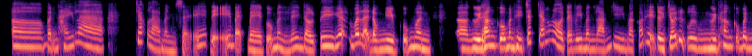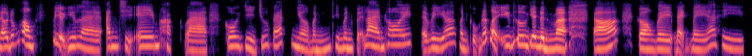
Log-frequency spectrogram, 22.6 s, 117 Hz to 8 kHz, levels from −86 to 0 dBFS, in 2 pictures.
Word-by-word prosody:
Ờ, 240 -2 0
mình 215 -1 -3
thấy 240 +2 -4
là 250 -10 -1 0.5
chắc 345 -4 -3
là 215 -8 -4
mình 175 -3 -7
sẽ - - -7 0.3
để 465 - -2
bạn - - 0
bè 185 -3 0
của - - -3
mình 220 -5 -1
lên 225 +2 -2
đầu 190 -4 +2
tiên 255 +1 +2
á, 305 - +6
với 305 +4 +6
lại - - +3
đồng 195 0 +1
nghiệp 195 -3 +4
của - - +1
mình, 230 -4 +2 0.4
ờ, 210 -1 +2
người 210 0 +8
thân 255 +3 +7
của 220 - +7
mình 235 0 +2
thì 230 -2 +2
chắc 335 0 -1
chắn 295 +3 0
rồi, 255 -11 +2
tại 195 -2 -2
vì 210 +1 0
mình 210 -1 -2
làm 200 +3 -3
gì 240 -4 -4
mà 200 -1 -4
có 270 +8 -6
thể 330 - -3
từ 220 -3 +6
chối 245 +5 +3
được, 395 - +1
ừm, 215 -2 +1
người 215 -1 +5
thân 255 0 -1
của - - -6
mình 235 -2 +1
đâu, 230 +1 +3
đúng 285 +7 -6
hông? 270 -6 +6 0.3
Ví - - -5
dụ 470 - +4
như 245 +1 -1
là 210 -6 -2
anh 245 +1 -2
chị 230 -5 -8
em, 250 +1 -2
hoặc 220 -5 -7 0.2
là 180 -2 -2 0.2
cô 255 +1 -2
dì 210 -7 -3
chú 255 +7 -8
bác 270 +5 -1
nhờ 220 -7 -2
mình 195 +3 -5
thì 235 - -6
mình 215 -1 -2
phải - - -6
làm 255 -4 +2
thôi, 280 +3 -3
tại - - -2
vì 220 0 -2
á 300 +6 -1
mình 210 -3 -4
cũng - - -9
rất 345 +6 -1
là 370 - +5
yêu 265 - -3
thương 275 -2 0
gia 265 -1 +5
đình 235 -5 +4
mà. 210 -2 +8 0.4
Đó, 210 - +4 0.3
còn 205 -2 +1
về 200 -1 -1
bạn 210 - -3
bè 200 -1 -4
á 275 +5 -4
thì, 210 -5 -6
230 Hz, 240 wpm, -22 LUFS, 205-260 Hz, 0.5 s, người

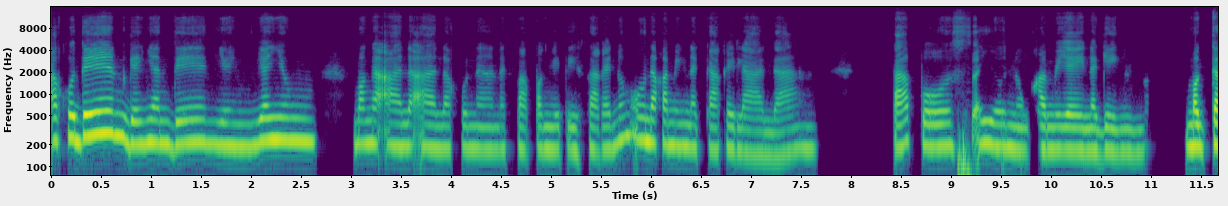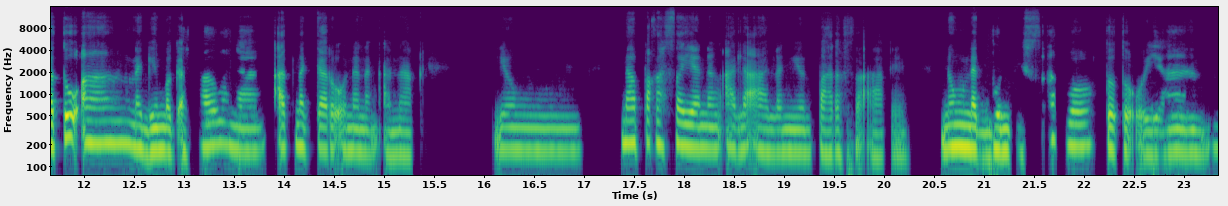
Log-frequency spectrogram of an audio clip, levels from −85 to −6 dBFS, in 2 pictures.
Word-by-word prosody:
Ako 235 +2 +5
din, 275 +1 +8
ganyan 215 0 +2
din 215 0 +1
yung 200 -1 0 0.2
'yan 235 +1 +5
yung 235 0 +3 0.5
mga 210 0 -1
ala-ala 190 -2 -2
ko 185 - -7
na 175 -1 -5
nagpapangiti 175 0 -5
sa'kin 180 +1 -4
nung 245 +4 -1
una 235 -5 +3
kaming 200 -2 -2
nagkakilala. 170 -3 -5 1.0
Tapos 195 -1 0
ayun, 205 -3 +1
nung 170 -1 -4
kami 175 0 -1
ay 170 -1 +2
naging 165 -1 -3 0.4
magkatuwang, 215 +2 +4
naging 170 -1 +2
mag-asawa 190 +5 -1
na, 165 -1 -3
at, 185 0 +1
nagkaroon 175 -1 -1
na 170 - -1
ng 160 0 -6
anak. 150 0 -5 0.8
Yung 175 0 -3 1.0
napakasaya 210 -3 +1
ng 175 -1 -2
ala-alang 165 -1 -2
'yun 160 0 -2
para 160 0 -4
sa 150 - -9 0.2
akin, 145 -1 -11 0.4
nung 190 +1 +4
nagbuntis 165 0 +1
ako. 200 -4 -1
Totoo 175 -2 0
yan. 155 +1 -3
180 Hz, 115 wpm, -23 LUFS, 170-210 Hz, 1.0 s, din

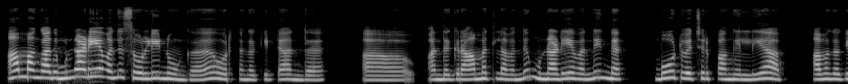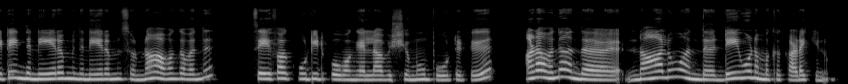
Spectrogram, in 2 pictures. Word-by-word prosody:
ஆமாங்க, 340 -2 +4
அது 290 - +1
முன்னாடியே 360 +4 +7
வந்து 315 +1 0
சொல்லிடணுங்க, 260 -5 +1 0.3
ஒருத்தங்க 230 -2 -5
கிட்ட 225 +1 -8
அந்த 210 -1 -3 0.6
அ - - 0 0.6
அந்த 225 0 +1
கிராமத்துல 245 +2 +1
வந்து 235 +6 -1
முன்னாடியே 250 +1 +4
வந்து 250 +4 0
இந்த 265 -3 +3 0.4
போட் 295 +1 0
வெச்சிருப்பாங்க 255 -2 -1
இல்லையா? 260 +5 +2 0.4
அவங்க 250 +1 +2
கிட்ட 250 +4 -1
இந்த 265 -1 +3
நேரம், 265 +2 +2
இந்த 245 -1 0
நேரம்னு 245 +1 0
சொன்னா 225 +5 -1
அவங்க 255 0 -1
வந்து 255 +9 -3 0.5
சேஃபா 260 +1 +2
கூட்டிட்டு 250 -1 -3
போவாங்க, 220 -1 -2
எல்லா 215 0 -1
விஷயமும் 220 +2 -3
போட்டுட்டு. 210 +1 -5 0.5
ஆனா 310 +4 +5
வந்து 340 +5 0
அந்த 245 -3 +3 0.6
நாளும் 315 +6 +1
அந்த 230 -3 +1 0.2
டேயும் 290 +3 +2
நமக்கு 230 -2 -2
கெடைக்கணும். 215 +2 -4
250 Hz, 145 wpm, -23 LUFS, 225-275 Hz, 0.6 s, முன்னாடியே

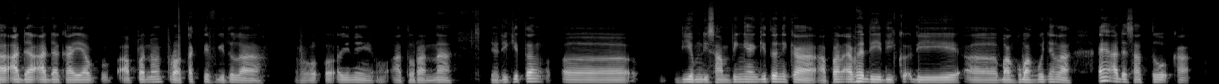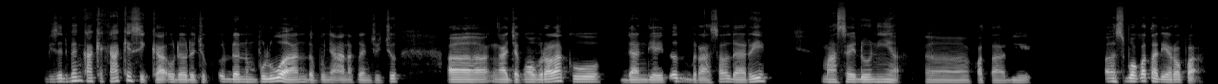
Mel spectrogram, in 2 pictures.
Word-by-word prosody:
ada 110 +1 +4
ada 110 +1 +2
kayak, 110 0 +2
eee, - - -11 0.2
apa - - -6
namanya, 120 +1 -2
protektif 115 - 0
gitulah, 100 -5 -1 0.3
rul 100 0 -5
eee 105 - -4
ini, 105 0 -3
eee, - - -15
aturan. 100 -1 -3
Nah, 105 -2 0 0.4
jadi 100 +2 -5
kita 130 +3 -1 0.3
eee, 105 -1 0 0.5
diam 115 +2 +1
di - - +2
sampingnya 120 +3 -1
gitu 125 +4 +1
nih 120 - -2
Kak, 105 -3 +6 0.2
apa, - - -1 0.2
apa 140 - +5
di 115 -2 +2
di - - +1
ko - - -3
di, 110 -1 +1
eee, 105 -1 -2
bangku-bangkunya 115 +2 +1
lah, 100 -4 +3 0.3
eh, 165 - +6
ada 140 -6 +2
satu 110 0 -2
ka - - -5 0.8
bisa 125 +4 -3
dibilang 170 +5 -1
kakek-kakek 150 +4 0
sih, - - -4
Kak, 110 0 +3
udah 115 -1 +1
udah 110 - 0
cukup, - - -9
udah 120 - +5
60-an 115 +1 +6
udah 105 - 0
punya 110 -2 -3
anak 110 +1 -5
dan 105 -2 -4
cucu, 135 +7 -4 0.5
eee, 110 -1 +5
ngajak 110 +1 +1
ngobrol 115 +3 +5
aku 120 -6 +2 0.2
dan 110 +1 +1
dia 105 -1 +1
itu 150 +9 +1
berasal 115 +1 -2
dari 125 +9 +2 0.6
Macedonia, 115 0 0 0.3
eee, 100 -1 -4
kota 100 0 -5
di, 100 -1 -6 0.8
eee, 145 - +1
sebuah 145 0 +4
kota 140 - +4
di 120 - +2
Eropa, 115 0 0
110 Hz, 170 wpm, -23 LUFS, 105-120 Hz, 0.8 s, Kak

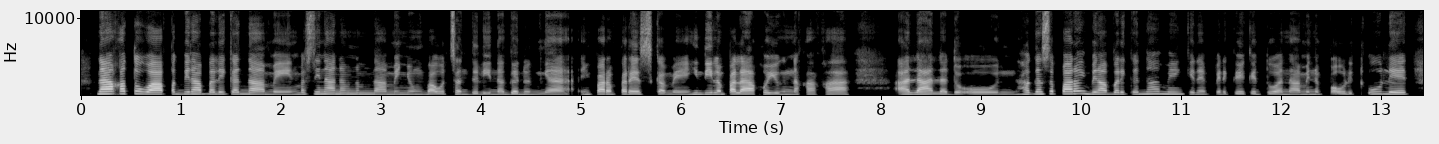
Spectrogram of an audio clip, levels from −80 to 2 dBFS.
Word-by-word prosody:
nakakatuwa 300 -3 +7
pag 275 -2 -5
binabalikan 265 -1 0
namin, 200 -6 +1
mas 250 0 -4
ninanamnam 255 -2 -2
namin 210 -1 -4
yung 210 - -11
bawat 200 0 0
sandali 195 -2 -4
na 190 - -3
ganun 195 -2 -4
nga. 170 0 +1 0.2
Yung 205 - -10
parang 220 0 +4
parehas 210 -1 +1
kami, 180 0 -3
hindi 215 +2 0
lang 220 - +1
pala 205 -3 +6
ako 225 - -8
yung 200 -1 -5
nakakaalala 200 - 0
doon. 165 0 -6
Hanggang 240 +5 -1
sa 310 - +2
parang 305 +2 +4
binabalikan 245 -1 0
namin, 275 -2 -5
kine 215 -2 -5
pinagkukwentuhan 190 +1 -5
namin 185 +1 -4
ng - - -31
paulit-ulit, 240 +6 -2
215 Hz, 150 wpm, -24 LUFS, 190-255 Hz, 0.2 s, nakakatuwa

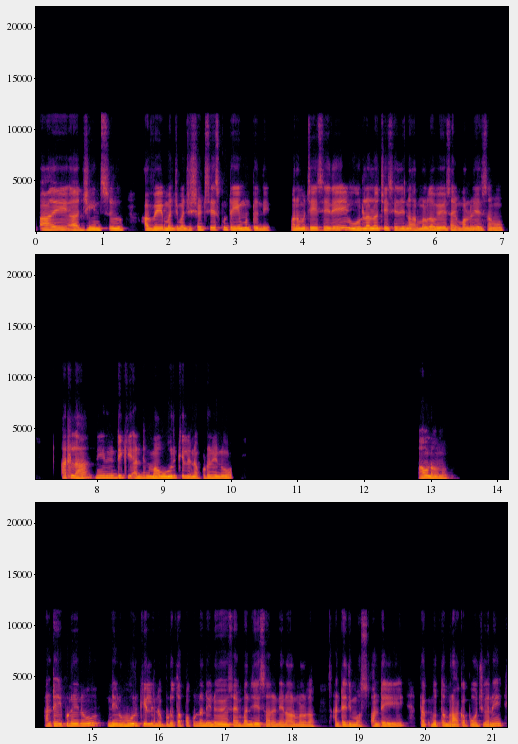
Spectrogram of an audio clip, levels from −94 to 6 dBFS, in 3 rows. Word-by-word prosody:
అదే 170 +2 0 0.2
ఆహ్, 150 - 0
జీన్సు 160 -1 +2 0.5
అవే 165 +4 +3
మంచి, 150 -1 0
మంచి 150 0 -1
షర్ట్స్ 160 +2 -3
వేసుకుంటే 185 +1 -2
ఏముంటుంది? 150 -7 +1 0.4
మనము 140 0 +3
చేసేదే 145 +2 +1 0.3
ఊర్లలలో 145 -1 +4
చేసేదే 150 +2 0
నార్మల్‍గా 140 +4 +1
వ్యవసాయం 150 +1 0
పనులు 160 +4 0
చేస్తాము. 140 -2 -2 0.5
అట్లా 185 -4 +1 0.3
నేను 190 +1 0
ఇంటికి 200 +1 -3
అంటే 160 +1 -1
మా 155 - +4
ఊరికి 175 +4 +3
వెళ్ళినప్పుడు 145 -3 -1
నేను 140 -1 +1 2.9
అవునవును. 145 -6 +2 1.1
అంటే 185 +2 0
ఇప్పుడు 185 +2 -1
నేను, 185 0 +2 0.4
నేను 180 -1 +4
ఊరికెళ్ళినప్పుడు 180 -4 +2
తప్పకుండా 170 +3 -3
నేను 155 -2 +2
వ్యవసాయం 145 +3 +1
పని 160 -1 +3
చేశానండి 135 -3 -1
నార్మల్‌గా. 130 0 -2 0.3
అంటే 135 -1 -2
అది 135 - +1
మస్త్ 135 +1 -7
అంటే 140 +3 0 0.5
నాకు 145 -1 -3
మొత్తం 155 +5 0
రాకపోవచ్చు 165 +2 -2
గానీ 170 +6 0
155 Hz, 125 wpm, -23 LUFS, 140-170 Hz, 2.9 s, ఊర్లలలో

